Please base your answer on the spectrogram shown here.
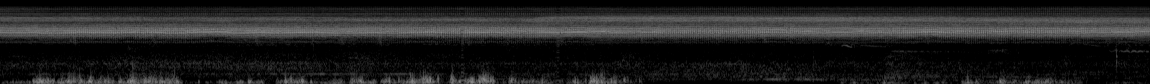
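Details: Ezo cicada producing a sustained shrill buzz throughout, while low rumbling bursts and knocks sound underneath during the first six seconds, then fade to quieter background.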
